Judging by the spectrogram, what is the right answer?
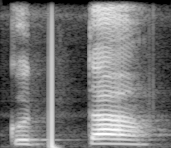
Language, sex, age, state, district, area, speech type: Hindi, female, 60+, Rajasthan, Jaipur, urban, read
